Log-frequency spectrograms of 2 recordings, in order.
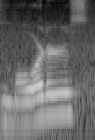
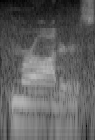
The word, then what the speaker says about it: Marauders: actually last game is mortars or Marauders Marauders that's how you say it Marauders it is a game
